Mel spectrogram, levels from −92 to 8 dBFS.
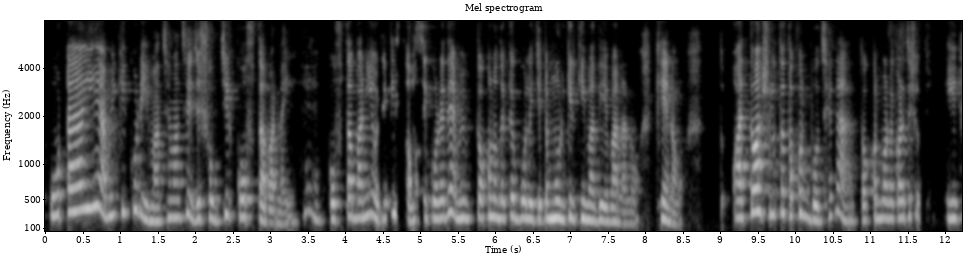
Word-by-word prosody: ওটাই 325 +5 +4 0.2
আমি 270 +1 0
কি 320 - +1
করি 325 -8 -1
মাঝে, 195 +4 -4
মাঝে 245 +4 -3
যে - - +2
সবজির 245 +4 -2
কোফতা 250 -3 0
বানাই, 165 -3 -7 0.2
হ্যাঁ? 305 -8 -9 0.2
কোফতা 220 +3 0
বানিয়ে 260 +3 0
ওটাকে 225 +7 -2
সসি 200 +5 -3
করে 235 +1 +2
দেই। 325 0 +2
আমি 230 - +2 0.2
তখন 250 +2 -1
ওদেরকে 240 +2 0
বলি 230 -1 +4
যে - - 0
এটা 230 0 +1
মুরগির 235 0 +4
কিমা 215 -3 +3
দিয়ে 200 -2 +2
বানানো। 165 -4 -6 0.3
খেয়ে 225 -4 +2
নাও। 150 - -10 0.5
তো - - -18 0.3
এত 245 +5 -7
আসলে 295 -3 -3
তো - - +4
তখন 285 +2 -1
বোঝে 205 +6 -1
না। 315 - -1 0.2
তখন 205 +4 -4
মনে 230 -1 -1
করে 240 - +1
যে - - -9
সত্যি, - - -11
সত্যি 230 -1 -5
240 Hz, 205 wpm, -23 LUFS, 220-270 Hz, 0.5 s, ওটাই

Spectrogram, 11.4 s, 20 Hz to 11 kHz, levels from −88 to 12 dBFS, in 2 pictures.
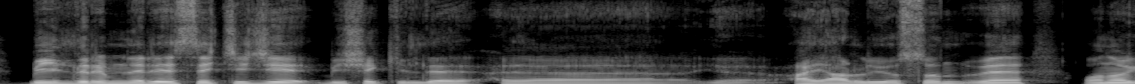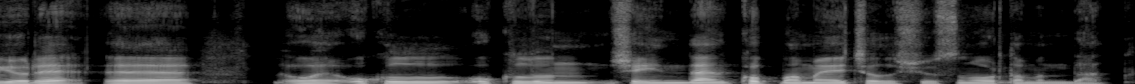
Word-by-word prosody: Bildirimleri 160 +3 +4
seçici 165 0 +1
bir 135 -2 -4
şekilde, 120 -2 -1
eee, 120 - -3 1.0
ya 110 +1 -14
ayarlıyorsun 120 +7 +1
ve 135 +1 +4 0.3
ona 140 +1 +3
göre, 135 +7 +2
eee, 125 0 +2 0.5
o 125 0 +1
okul 130 0 0
okulun, 135 -1 -1
şeyinden, 130 +5 +1
kopmamaya 125 -4 +1
çalışıyorsun 105 0 -6
ortamından. 100 -5 -5
130 Hz, 95 wpm, -23 LUFS, 115-140 Hz, 1.0 s, Bildirimleri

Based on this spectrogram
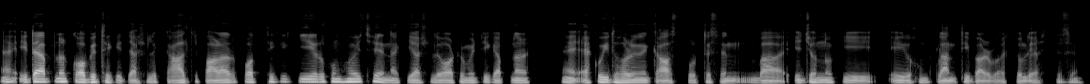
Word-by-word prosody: অ্যা 115 - +1 0.2
এটা 120 +4 +6
আপনার 130 +1 +4
কবে 110 +1 +7
থেকে 95 -4 0
যে, - - -3
আসলে 100 +3 -4
কাজ 95 +1 +2 0.2
বাড়ার 95 +3 +3
পর 110 -1 +2
থেকে 120 +1 -2
কি 125 - -2
এরকম 120 +1 +2
হয়েছে? 125 +2 +3 0.2
নাকি 90 +2 -4
আসলে 100 +2 -7
অটোমেটিক 100 +1 -2
আপনার 95 0 -1 0.4
অ্যা 100 -3 +2
একই 110 +2 +3
ধরনের 100 0 +2
কাজ 85 0 +1
করতেসেন 90 - -4 0.3
বা 85 -1 +1 0.3
এজন্য 100 +1 +1
কি 100 - -2 0.4
এইরকম 90 +1 -1
ক্লান্তি 85 0 -1
বারবার 80 +1 -3
চলে 85 -3 -2
আসতেসে? - - -10
100 Hz, 170 wpm, -24 LUFS, 90-110 Hz, 0.4 s, কবে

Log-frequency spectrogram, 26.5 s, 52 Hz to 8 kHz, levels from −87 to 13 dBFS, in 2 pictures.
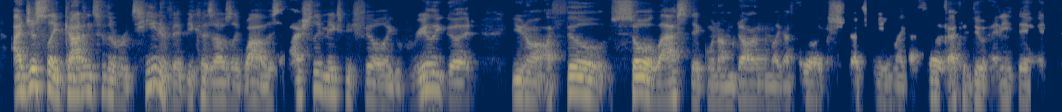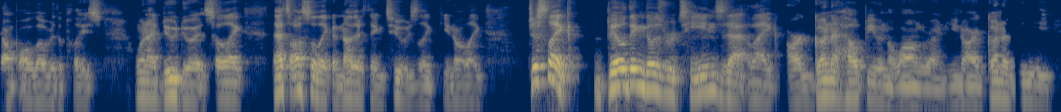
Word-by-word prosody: I 135 - +6
just, 180 +4 +5
like, 120 - +3
got 125 +2 +5
into 135 0 -5
the 115 -4 -4
routine 155 - -4
of - - -5
it - - -7
because - - -6
I 100 - 0
was, 100 -1 -4
like, 95 - -9
"Wow, 100 -4 0
this 90 +1 -5 0.2
actually 150 +7 -3
makes 120 -2 -6
me 110 - -10
feel, 105 -3 -5
like, 85 -2 -7 0.2
really 145 +9 -2
good." 460 +2 -2 0.5
You 115 -1 -2
know, 105 - -5
I - - -5 0.2
feel 130 -3 +1
so 130 -2 +3
elastic 95 -1 -2
when 90 0 -10
I'm 85 0 -7
done, 95 -2 -3
like, 85 0 -9
I - - -7 0.2
feel 465 +4 -3
like 480 +1 -9
stretching, - - -8
like, - - -11
I - - -9
feel - - -1
like - - 0
I - - -8
could - - -13
do - - -5
anything 390 - -8
and - - -14 0.2
jump 95 0 0
all 95 0 -2
over 95 0 -4
the - - -11
place 85 -1 -7 0.4
when 105 0 -2
I 100 - 0
do 110 +3 +3
do 95 -3 -2
it, 90 - -2
so, 100 +3 0
like, 100 -1 0 0.3
that's 135 +2 +5
also, 145 -1 +4
like, 105 -2 0
another 100 +3 -1
thing 85 -1 -10
too 110 -4 -5
is, 85 0 -10
like, 85 -1 -9
you 95 - -13
know, 90 -1 -8
like 85 -1 -9 0.6
just, 205 +2 +8
like, 235 - +8 0.3
building 180 +3 +10
those 150 -3 +5
routines 120 +1 -2
that, 95 -2 -1
like, 90 -3 -6
are 90 -1 -2
gonna 110 +5 +1
help 105 0 -1
you 95 -3 -6
in 90 - -7
the 85 - -5
long 85 -1 -2
run, 80 -1 -8
you 85 +1 -12
know, 90 - -7
are 85 0 -3
gonna 105 +2 -2 0.2
be, 95 -3 -9
105 Hz, 200 wpm, -23 LUFS, 90-135 Hz, 0.6 s, building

